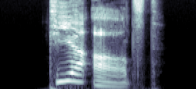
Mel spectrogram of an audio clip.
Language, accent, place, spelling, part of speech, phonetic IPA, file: German, Germany, Berlin, Tierarzt, noun, [ˈtiːɐˌʔaːɐ̯t͡st], De-Tierarzt.ogg
- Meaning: veterinarian, veterinary surgeon (male or of unspecified gender)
